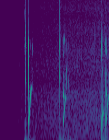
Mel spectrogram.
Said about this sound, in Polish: Kap, kap, kap, kap. Krople deszczu leniwie leciały z nieba.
